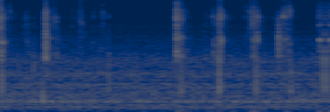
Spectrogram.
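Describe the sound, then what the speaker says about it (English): Crinkling and tearing of plastic packaging as individually boxed and wrapped paint markers are unwrapped, several short sharp rustles and snips close by. "this is going to take me some time to get this unwrapped"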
